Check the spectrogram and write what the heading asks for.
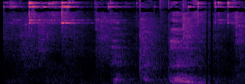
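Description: A large dog gives a short, low vocal sound near the end that bends in pitch, after a few soft clicks.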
